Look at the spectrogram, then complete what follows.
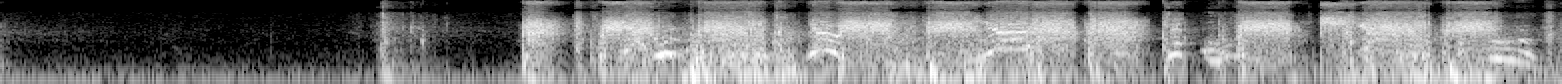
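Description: Cartoon fight sound effects: a fast, dense run of punch and kick whacks and swishes with short cries, starting after about two and a half seconds of near quiet.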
